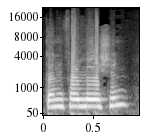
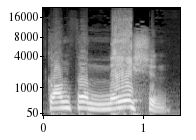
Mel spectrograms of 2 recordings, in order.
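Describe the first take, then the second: First: The stress is not on the third syllable. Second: The stress is on the third syllable. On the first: The speaker calls it wrong. "it's not confirmation" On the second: The speaker calls it right. "The may gets the stress"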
